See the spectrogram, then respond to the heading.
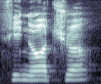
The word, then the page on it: finocha: finocho; Provençal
